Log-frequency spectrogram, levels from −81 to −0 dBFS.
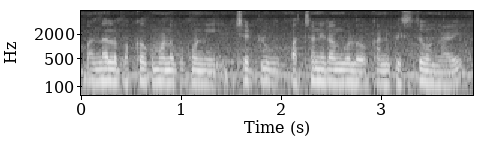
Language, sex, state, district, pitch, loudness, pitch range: Telugu, male, Telangana, Hyderabad, 130 Hz, -16 LUFS, 125-135 Hz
